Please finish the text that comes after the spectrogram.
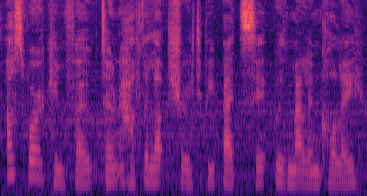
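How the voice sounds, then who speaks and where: A woman playing a hardened middle-aged widowed fisherwoman in a video game, talking like an old sailor, dry, blunt and gravelly. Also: low voice, steady tone, fairly quick, over music, natural voice. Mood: blunt, matter-of-fact. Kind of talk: video game character dialogue.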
